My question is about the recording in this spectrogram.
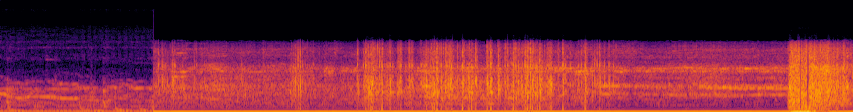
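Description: Noise inside a van cab driving fast on a wet highway: a steady hiss of tyres and rain spray crackling with fine pattering, with music playing over it. Before this, for about the first second and a half, there is a quieter low rumble.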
